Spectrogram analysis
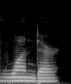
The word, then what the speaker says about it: wonder: that's the mental activity is pronounced like the number one repeat after me to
